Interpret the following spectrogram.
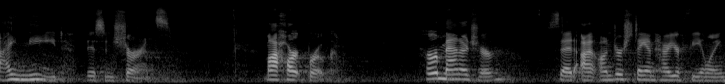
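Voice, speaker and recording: A woman with a New Jersey accent speaks in a bright, sharp tone at medium pitch and a moderate pace. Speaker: commencement speaker, business executive. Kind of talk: commencement speech. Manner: direct.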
